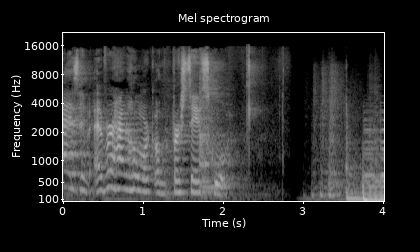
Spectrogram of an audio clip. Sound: snaps fingers; upbeat music

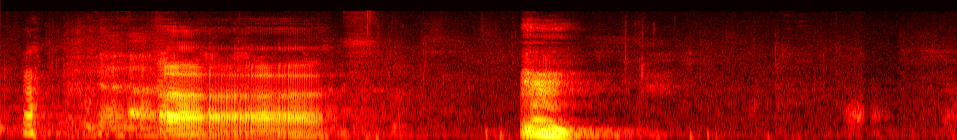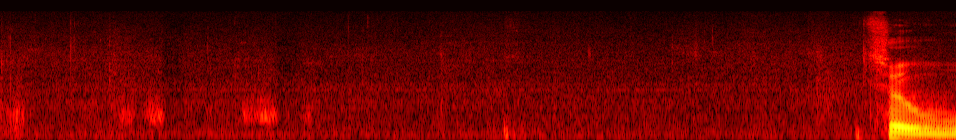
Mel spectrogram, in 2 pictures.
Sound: laughter

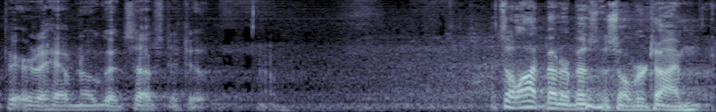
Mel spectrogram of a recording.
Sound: laughter

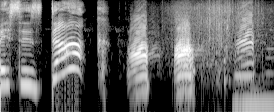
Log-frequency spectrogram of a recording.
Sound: quacks

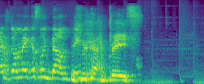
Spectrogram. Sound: laughing

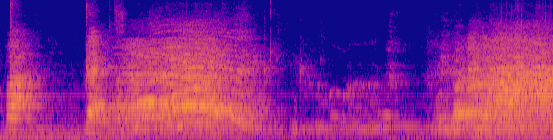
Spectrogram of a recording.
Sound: crowd cheering

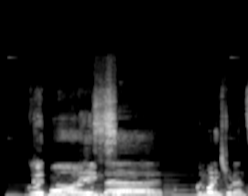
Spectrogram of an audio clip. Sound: student chorus

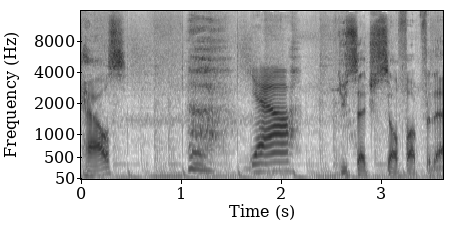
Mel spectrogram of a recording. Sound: sigh

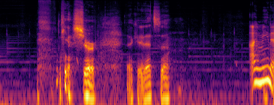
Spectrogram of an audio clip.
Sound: laughs

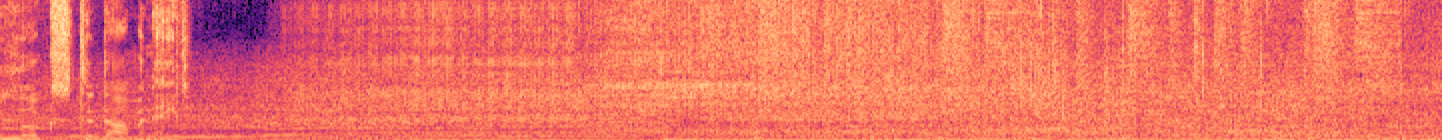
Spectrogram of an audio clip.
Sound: cars speed off; upbeat exciting music

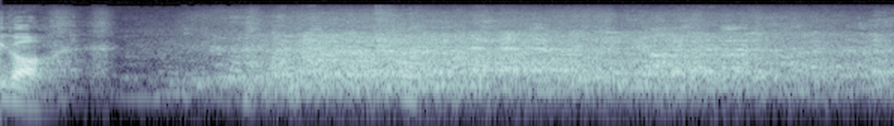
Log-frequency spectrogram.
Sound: laughter

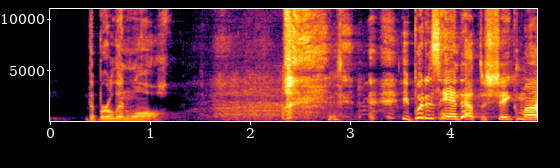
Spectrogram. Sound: audience laughing

